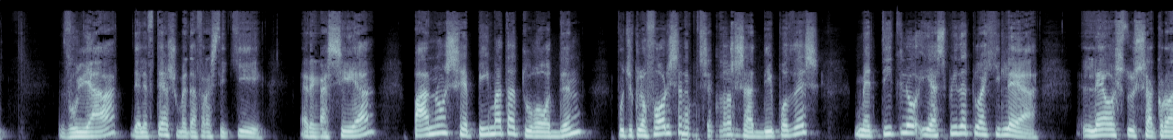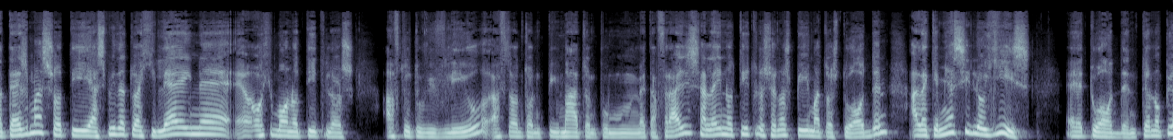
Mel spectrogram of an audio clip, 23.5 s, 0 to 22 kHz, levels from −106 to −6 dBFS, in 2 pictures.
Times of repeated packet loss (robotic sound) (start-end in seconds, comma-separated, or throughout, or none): 6.76-7.36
